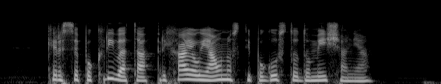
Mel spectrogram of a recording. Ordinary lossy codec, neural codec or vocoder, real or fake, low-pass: none; none; real; 7.2 kHz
